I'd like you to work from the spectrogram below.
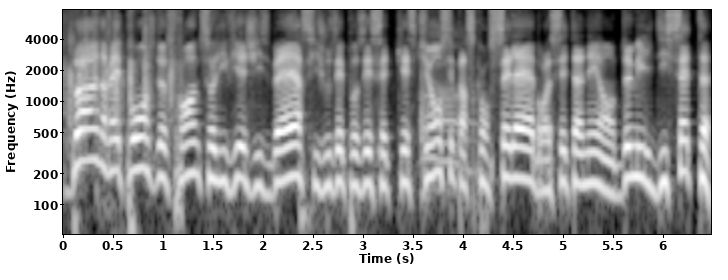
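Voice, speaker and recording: A man's voice: a little high, lively intonation, moderate pace, crowd noise, noisy background. A man hosting a radio quiz show, reading out prizes and clues and answering guesses in short replies. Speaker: radio game show host.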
